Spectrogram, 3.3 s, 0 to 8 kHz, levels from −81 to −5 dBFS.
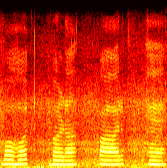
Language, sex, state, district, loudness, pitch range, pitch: Hindi, female, Chandigarh, Chandigarh, -13 LUFS, 190-205 Hz, 195 Hz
